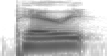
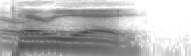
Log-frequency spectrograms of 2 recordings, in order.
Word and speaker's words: Perrier: It's Perry. Well, I don't know if we said that, but it's Perrier. – Perrier. – So the R is silent at the end.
